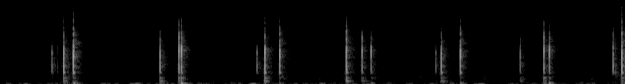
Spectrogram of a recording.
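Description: Long red nails tap and scratch the bead surface of a framed diamond painting made of resin beads on a wooden canvas board, held upright. About seventeen sharp, dry, bright clicks arrive in quick clusters of two or three, each dying away almost instantly over a quiet background.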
